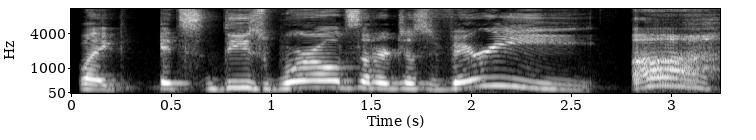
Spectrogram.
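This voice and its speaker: A woman's voice: a little high, lively intonation, slow pace. A woman hosting a game livestream, chatting casually and playfully to herself and her viewers in a giggly manner. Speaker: game streamer, host.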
